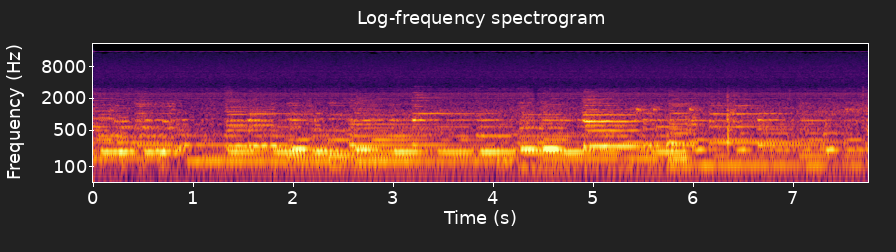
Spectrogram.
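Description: Classical nylon-string guitar played fingerstyle: a melody of separately plucked notes over lower bass notes.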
